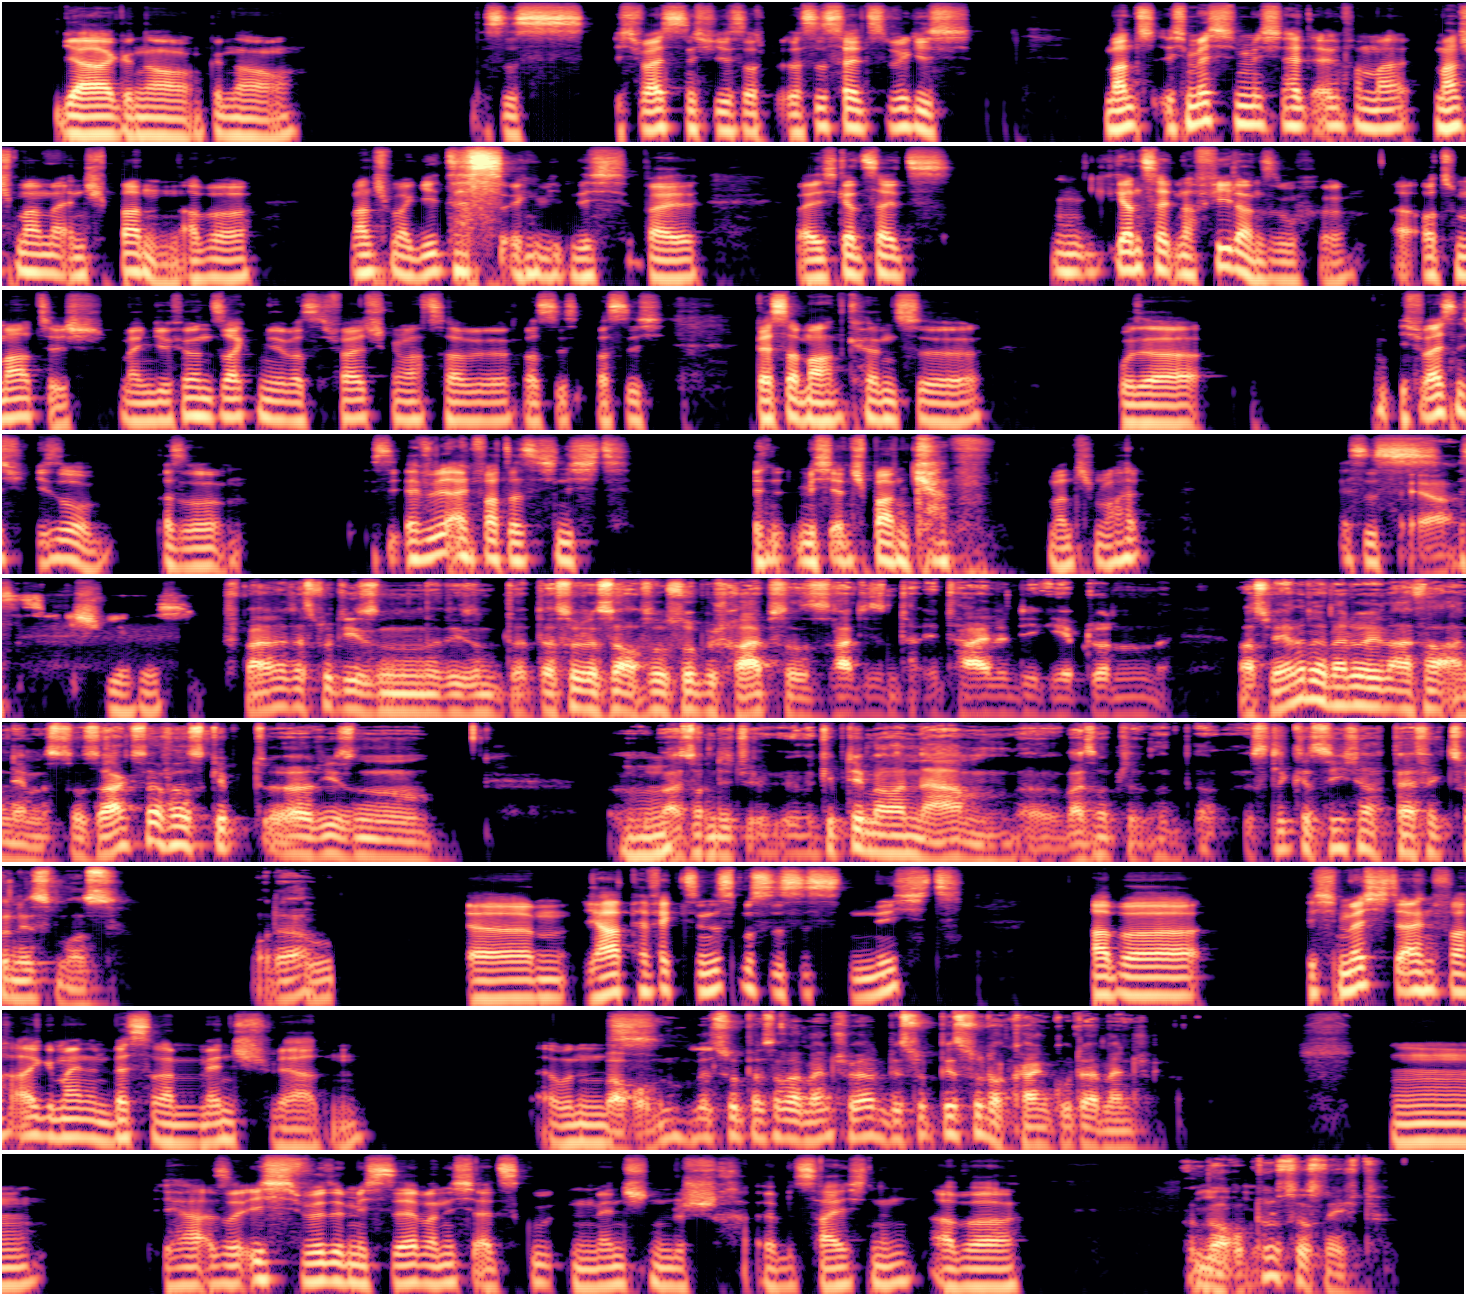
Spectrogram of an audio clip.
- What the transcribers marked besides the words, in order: laughing while speaking: "das irgendwie"; laughing while speaking: "kann manchmal"; unintelligible speech
- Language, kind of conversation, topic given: German, advice, Warum fällt es mir schwer, meine eigenen Erfolge anzuerkennen?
